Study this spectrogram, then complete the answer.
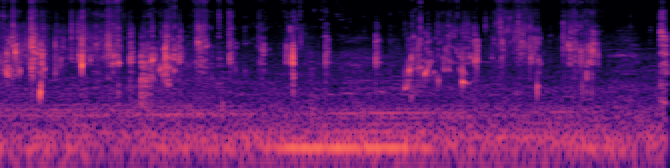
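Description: Yogurt is added into a besan mixture for a homemade garden solution, making soft wet plops, drips and slurping, stirring sounds close by and fairly quiet, with no talking.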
